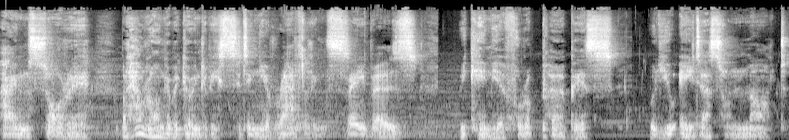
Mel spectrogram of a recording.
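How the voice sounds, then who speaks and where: A raspy male voice at a moderate pace. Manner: formal, impatient.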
